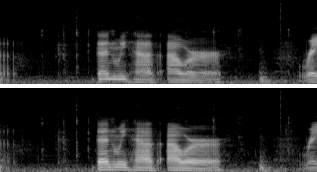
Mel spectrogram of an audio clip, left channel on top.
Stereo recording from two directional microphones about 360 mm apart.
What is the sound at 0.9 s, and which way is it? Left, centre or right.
Speech, right.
